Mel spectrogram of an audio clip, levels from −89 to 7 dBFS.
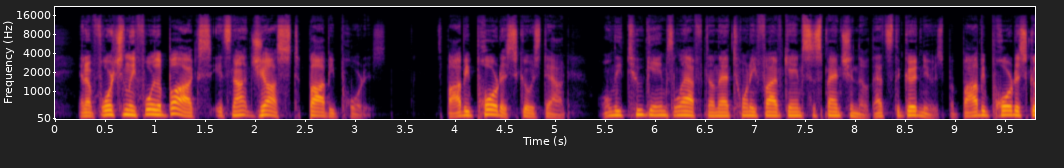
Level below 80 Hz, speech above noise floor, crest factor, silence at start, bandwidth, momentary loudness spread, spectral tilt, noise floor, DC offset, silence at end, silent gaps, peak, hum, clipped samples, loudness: -54 dBFS; 39 dB; 16 dB; 0.25 s; 16.5 kHz; 12 LU; -5 dB/octave; -57 dBFS; under 0.1%; 0 s; none; -2 dBFS; none; under 0.1%; -18 LUFS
